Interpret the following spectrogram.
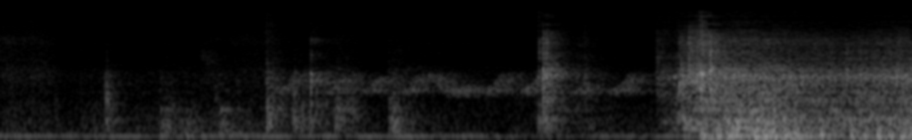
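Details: Carbureted Honda Beat scooter after repair of a broken, dropped starter pinion gear that caused a metallic jingle and no power: steady low idle hum, no jingle, clean rev; runs evenly and normally.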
